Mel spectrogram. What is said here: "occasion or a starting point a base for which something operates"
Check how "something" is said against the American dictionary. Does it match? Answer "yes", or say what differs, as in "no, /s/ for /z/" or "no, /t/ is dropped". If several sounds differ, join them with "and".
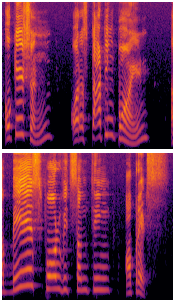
no, /t/ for /θ/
